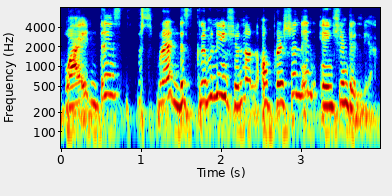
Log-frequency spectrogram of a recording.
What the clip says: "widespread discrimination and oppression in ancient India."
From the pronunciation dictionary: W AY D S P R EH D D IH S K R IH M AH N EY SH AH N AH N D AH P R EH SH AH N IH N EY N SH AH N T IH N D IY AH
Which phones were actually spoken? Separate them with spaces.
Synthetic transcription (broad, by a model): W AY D S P R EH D D IH S K R IH M AH N EY SH AH N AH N AH P R EH SH AH N IH N EY N SH AH N T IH N D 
